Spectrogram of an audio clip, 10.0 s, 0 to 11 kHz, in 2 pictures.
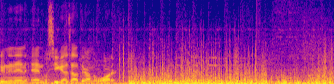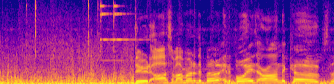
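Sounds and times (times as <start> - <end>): water rushing: 0.0 - 8.0
boat running noise: 0.0 - 10.0
wind buffeting microphone: 0.0 - 10.0.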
